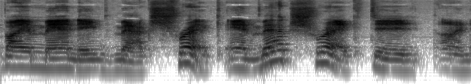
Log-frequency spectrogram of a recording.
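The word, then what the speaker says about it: Schreck: name is Max Shrek It's s c hre e c k so it's just kind of a weird way of spelling Shrek I guess um correct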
